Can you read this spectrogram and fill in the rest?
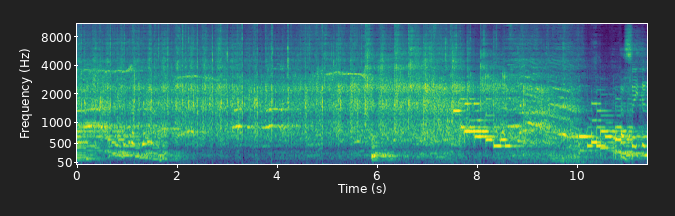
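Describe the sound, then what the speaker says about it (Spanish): Church congregation at a healing service applauding loudly and continuously, a dense crowd clapping with scattered cheers and tapping that fills the room throughout, with music or voices mixed in. "Fuerte el aplauso al Señor, hermano."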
